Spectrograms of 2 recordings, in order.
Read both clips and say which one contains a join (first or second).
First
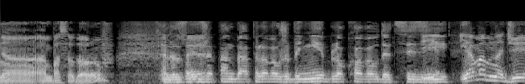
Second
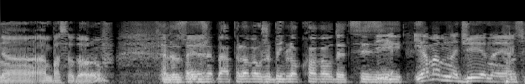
second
